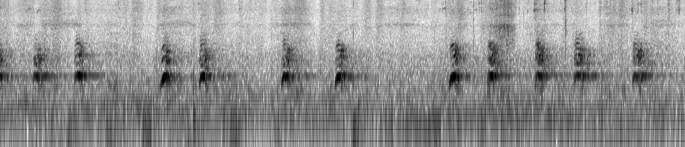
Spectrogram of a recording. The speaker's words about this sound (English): Meanwhile, there's a a dog in a yard. I'm sure it's uh, you know bark versus bite as well.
